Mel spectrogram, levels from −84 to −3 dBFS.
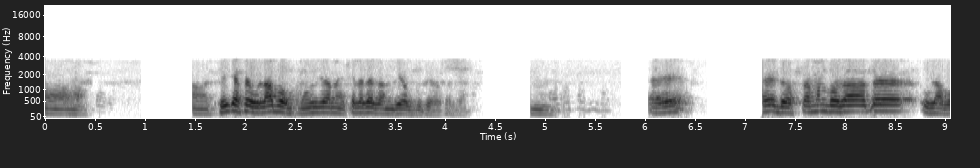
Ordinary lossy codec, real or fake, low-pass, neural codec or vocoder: none; real; 3.6 kHz; none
